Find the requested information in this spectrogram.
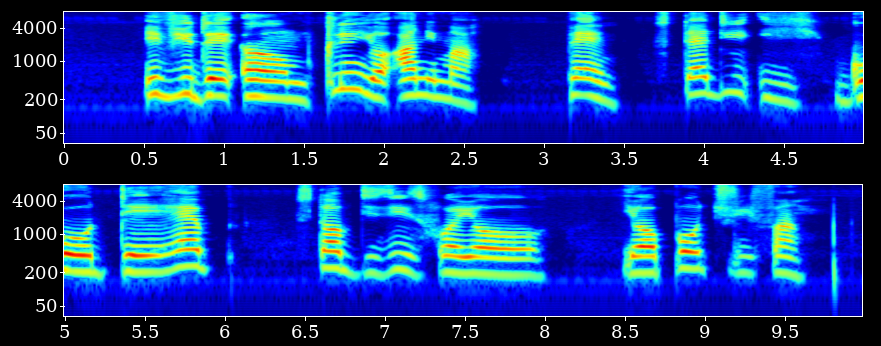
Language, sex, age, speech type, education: Nigerian Pidgin, female, 15-29, spontaneous, tertiary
